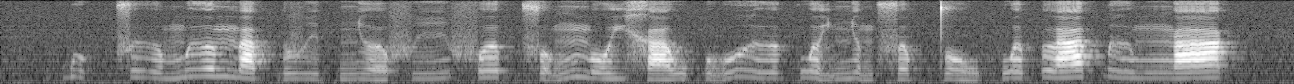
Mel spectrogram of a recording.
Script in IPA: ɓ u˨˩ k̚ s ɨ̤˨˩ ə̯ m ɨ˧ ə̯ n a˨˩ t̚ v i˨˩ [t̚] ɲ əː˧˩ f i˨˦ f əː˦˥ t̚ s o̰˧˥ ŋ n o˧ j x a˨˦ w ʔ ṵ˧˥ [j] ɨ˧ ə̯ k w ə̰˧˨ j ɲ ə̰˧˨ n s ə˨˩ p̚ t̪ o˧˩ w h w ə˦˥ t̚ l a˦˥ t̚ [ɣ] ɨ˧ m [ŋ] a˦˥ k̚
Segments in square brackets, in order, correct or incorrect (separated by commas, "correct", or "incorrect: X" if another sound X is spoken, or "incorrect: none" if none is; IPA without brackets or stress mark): correct, incorrect: ɣ, correct, correct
